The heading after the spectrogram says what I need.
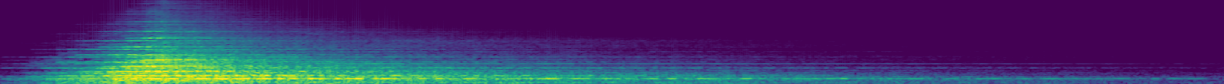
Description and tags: harp band filtered sample remix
